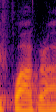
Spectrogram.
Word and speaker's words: foie gras: I'm having, Rhymes with Viagra.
